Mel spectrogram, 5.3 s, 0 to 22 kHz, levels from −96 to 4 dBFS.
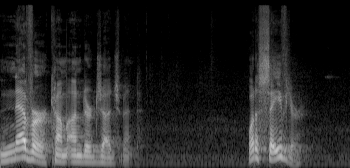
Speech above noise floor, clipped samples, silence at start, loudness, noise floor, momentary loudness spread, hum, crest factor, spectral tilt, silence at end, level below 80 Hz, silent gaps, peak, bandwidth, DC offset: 40 dB; under 0.1%; 0 s; -28 LUFS; -68 dBFS; 18 LU; none; 24 dB; -5.5 dB/octave; 0.75 s; -70 dBFS; none; -6 dBFS; over 20 kHz; under 0.1%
